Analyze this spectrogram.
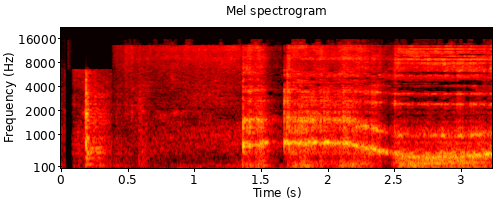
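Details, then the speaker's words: Woman burping on purpose after drinking Cactus Cooler soda, producing burps by sucking air into her belly. A few brief knocks, then a long, low, voiced belch whose pitch slowly falls. "so I'm going to try to show you how like I do the burp so I start with like sucking in air so like when I do it I go like so it's like that I just like suck it in my belly somehow"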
